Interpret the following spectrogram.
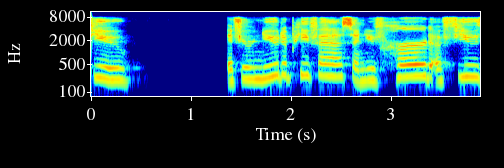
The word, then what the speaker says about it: PFAS: talk about pfas today I say pfas rhymes with jackass um because there is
